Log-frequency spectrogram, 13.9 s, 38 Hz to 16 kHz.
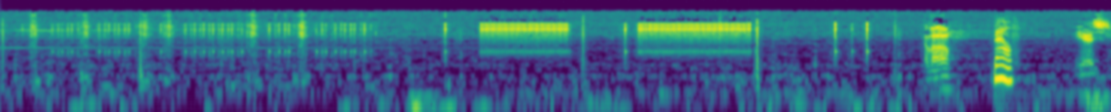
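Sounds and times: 
telephone ringing in long steady electronic bursts: 0:00.0 - 0:04.7, 0:06.0 - 0:07.2, 0:07.8 - 0:09.4
speech: 0:11.7 - 0:12.8.

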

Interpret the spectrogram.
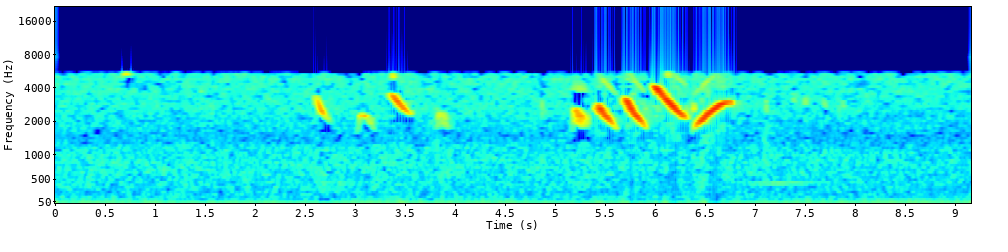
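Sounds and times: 
background hiss: 0:00.0 - 0:09.1
green-winged saltator singing: 0:02.6 - 0:04.0, 0:05.2 - 0:07.8.

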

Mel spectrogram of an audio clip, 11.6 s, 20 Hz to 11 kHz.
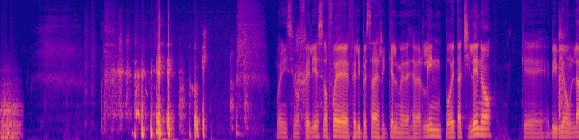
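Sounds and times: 
person taking a deep wheezy breath: 0:00.7 - 0:02.7, 0:04.7 - 0:05.3
laughter: 0:02.3 - 0:04.2
speech: 0:02.8 - 0:03.4, 0:05.6 - 0:11.5.

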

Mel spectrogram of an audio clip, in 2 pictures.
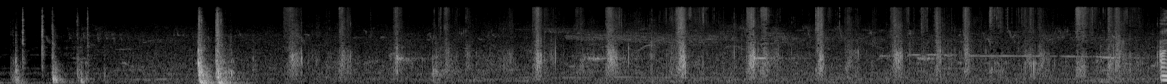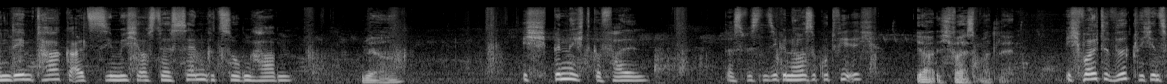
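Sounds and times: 
footsteps walking along an avenue lined with large plane trees: 0:02.6 - 0:12.2, 0:13.6 - 0:16.9, 0:18.1 - 0:20.6
speech: 0:11.6 - 0:15.8, 0:16.9 - 0:18.2, 0:18.9 - 0:23.3.

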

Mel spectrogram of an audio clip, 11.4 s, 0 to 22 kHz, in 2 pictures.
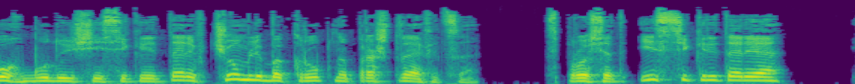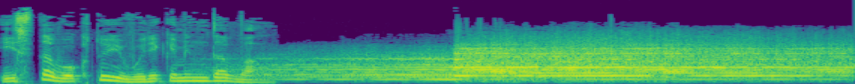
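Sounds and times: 
speech: 0:00.0 - 0:07.6
factory horn sounding outside the factory office: 0:07.6 - 0:11.3.

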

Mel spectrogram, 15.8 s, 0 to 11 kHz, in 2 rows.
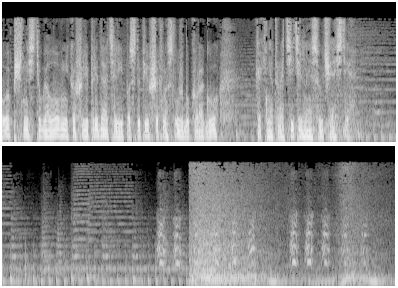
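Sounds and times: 
speech: 0:00.1 - 0:07.1
several dogs barking: 0:10.9 - 0:15.4
low rumble: 0:11.6 - 0:15.7.

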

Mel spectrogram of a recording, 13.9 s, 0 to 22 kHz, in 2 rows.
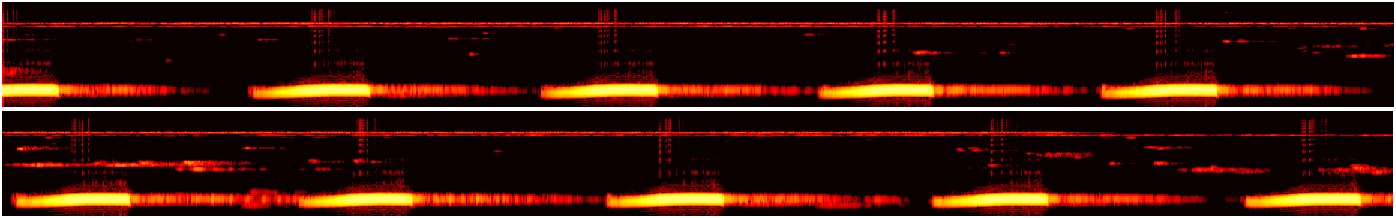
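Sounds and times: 
pigeon cooing: 0:00.0 - 0:00.4, 0:01.3 - 0:01.9, 0:02.8 - 0:03.4, 0:04.2 - 0:04.8, 0:05.6 - 0:06.2, 0:07.0 - 0:09.2, 0:10.0 - 0:12.3, 0:13.2 - 0:13.9.

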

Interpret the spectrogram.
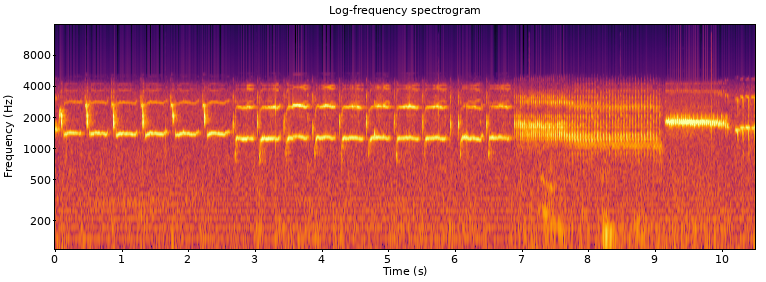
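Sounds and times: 
oriental magpie-robin whistled song: 0:00.0 - 0:10.4.

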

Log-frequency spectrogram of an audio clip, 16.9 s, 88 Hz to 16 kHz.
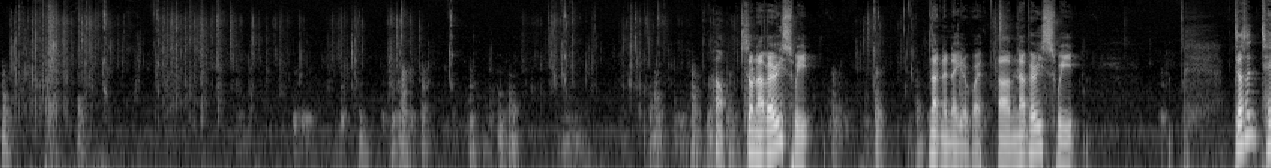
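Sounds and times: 
chewing artificial grape-flavoured gummies: 0:00.0 - 0:10.2, 0:11.2 - 0:13.7
speech: 0:09.5 - 0:10.8, 0:12.4 - 0:14.4, 0:16.5 - 0:16.9.

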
